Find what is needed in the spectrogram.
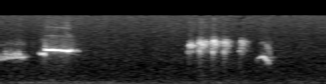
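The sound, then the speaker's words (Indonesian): A bird sings sweetly on a morning in the open countryside. A couple of short clear whistled notes are followed by a pause, then a quick run of bright chirps and one final call, with no voices. “hei, kau dengar suara burung itu? Merdu sekali”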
